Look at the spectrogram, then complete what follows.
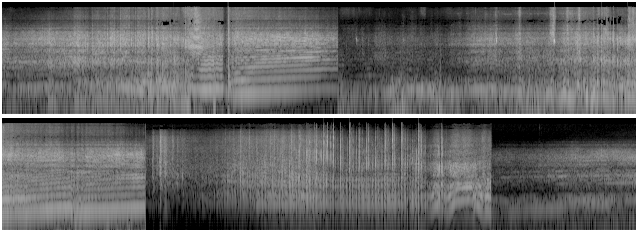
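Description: Rally cars passing at speed one after another, among them a Subaru Impreza WRC with its turbocharged flat-four. Each engine is revved high and then falls in pitch as the car goes by. A run of sharp crackles comes with the third pass.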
